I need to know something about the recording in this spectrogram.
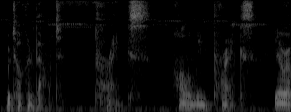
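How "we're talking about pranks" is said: hushed, breathy secret; spooky whisper. Acted. Teasing intro to prank topic.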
